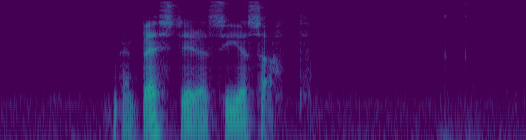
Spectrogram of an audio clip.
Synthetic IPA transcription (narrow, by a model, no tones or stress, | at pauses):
mɛ̰nbɛst̪ɛɾat̪siːasa̰t̪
